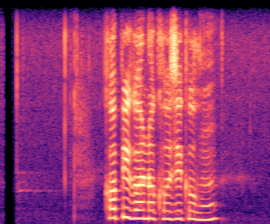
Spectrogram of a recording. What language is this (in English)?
Nepali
